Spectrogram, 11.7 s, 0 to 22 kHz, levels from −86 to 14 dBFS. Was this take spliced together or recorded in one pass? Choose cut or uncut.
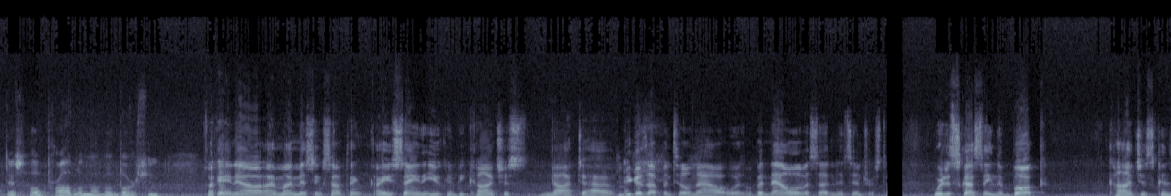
cut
